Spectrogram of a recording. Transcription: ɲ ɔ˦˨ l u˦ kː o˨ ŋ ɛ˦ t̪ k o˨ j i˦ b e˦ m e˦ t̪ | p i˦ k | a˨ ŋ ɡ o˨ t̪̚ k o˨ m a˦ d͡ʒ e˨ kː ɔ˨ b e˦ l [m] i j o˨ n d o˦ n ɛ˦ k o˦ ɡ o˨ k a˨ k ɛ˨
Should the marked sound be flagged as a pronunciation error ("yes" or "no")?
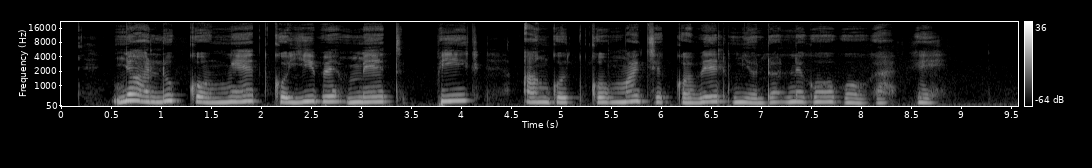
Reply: no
